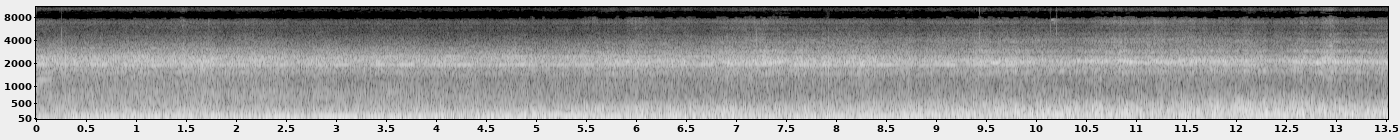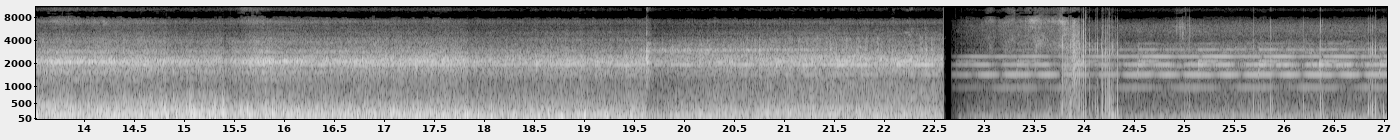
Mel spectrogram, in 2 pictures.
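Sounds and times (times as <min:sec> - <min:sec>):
train wheels rumbling on rails: 0:00.0 - 0:27.0
high ringing tone: 0:19.5 - 0:27.0.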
